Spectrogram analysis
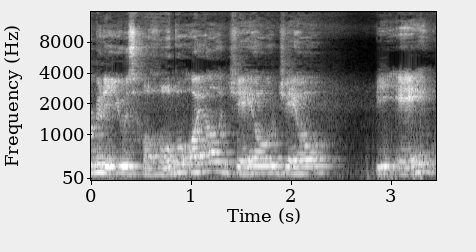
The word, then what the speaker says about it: jojoba: We're going to use jojoba oil, Jojoba, which is pronounced jojoba oil.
